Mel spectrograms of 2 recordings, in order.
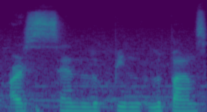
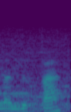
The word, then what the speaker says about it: Lupin: And the 5 episodes you will see how smart Lupin's character is. So I'm pronouncing the French way, Lupa, but I think if you're in the Philippines, just say Lupin, Lupin, but it's Lupin.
